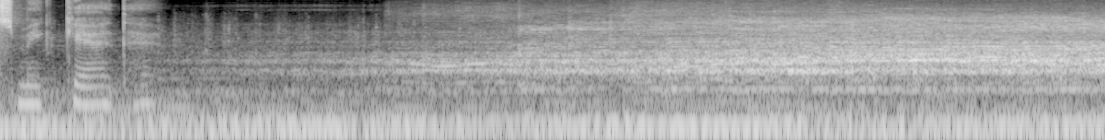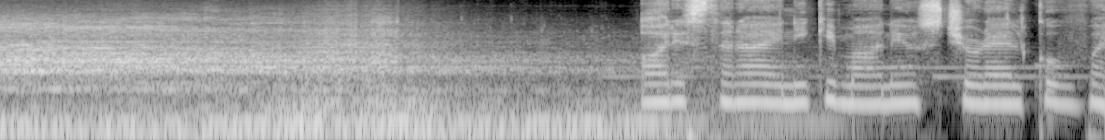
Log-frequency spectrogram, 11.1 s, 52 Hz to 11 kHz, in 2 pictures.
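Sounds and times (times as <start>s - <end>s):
low horror music drone: 0.0s - 11.0s.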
